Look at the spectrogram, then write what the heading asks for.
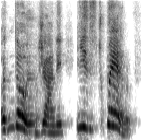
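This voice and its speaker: Woman playing a slow, husky crooked doctor. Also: a little high, very animated, full character voice. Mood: wheedling, anxious. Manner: hesitant, pleading. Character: nervous, wheedling male doctor, criminal sidekick. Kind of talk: radio play acting.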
